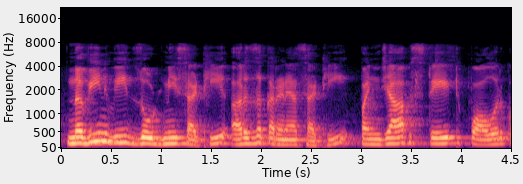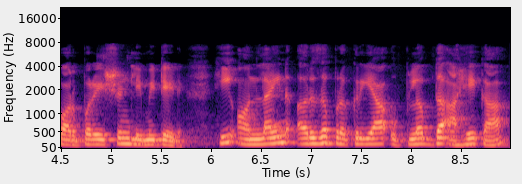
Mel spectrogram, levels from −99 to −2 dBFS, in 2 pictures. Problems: none marked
